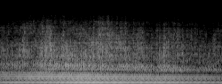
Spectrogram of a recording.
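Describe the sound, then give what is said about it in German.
A small Cessna propeller plane's engine drones steadily, a buzzing, harmonic hum with rushing air noise, loud, holding an even level throughout with no voices; arriving at a hand-built airfield in West New Guinea in September 1975. “Und plötzlich verschwand die Cessna und dann hörte man einen schrecklichen Krach.”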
